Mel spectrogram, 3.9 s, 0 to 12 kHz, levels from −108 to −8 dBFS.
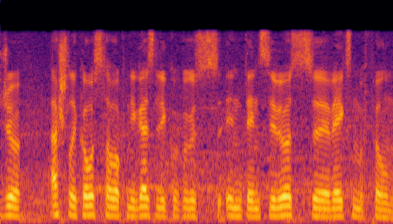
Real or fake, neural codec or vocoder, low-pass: real; none; 7.2 kHz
